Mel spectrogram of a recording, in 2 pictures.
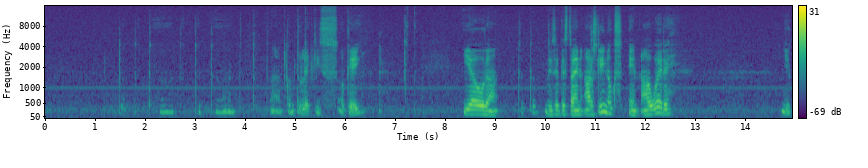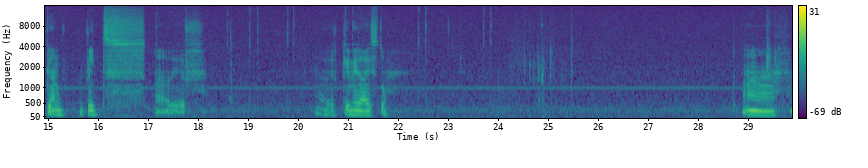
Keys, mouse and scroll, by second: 5.2 ctrl+x, 7.3 click, 8.2 scroll down 1, 12.6-13.4 scroll down 1, 13.4-17.2 scroll down 1, 17.2-18.6 drag, 19.1 right click, 19.8 click, 21.0 click, 21.2 click, 22.5 right click, 23.7 click, 24.8 Tab.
